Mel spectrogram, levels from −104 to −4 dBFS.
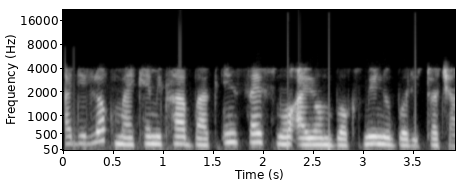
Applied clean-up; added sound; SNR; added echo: none; none; none; none.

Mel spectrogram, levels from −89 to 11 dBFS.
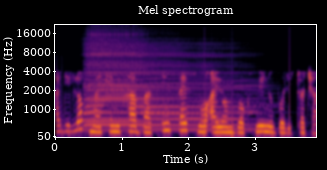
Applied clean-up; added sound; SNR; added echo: none; Harmonica; 16 dB; none.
